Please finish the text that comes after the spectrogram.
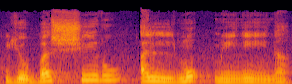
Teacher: یبشر میں را پر پیش ہے تو را کو پر کر کے پڑھیں گے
